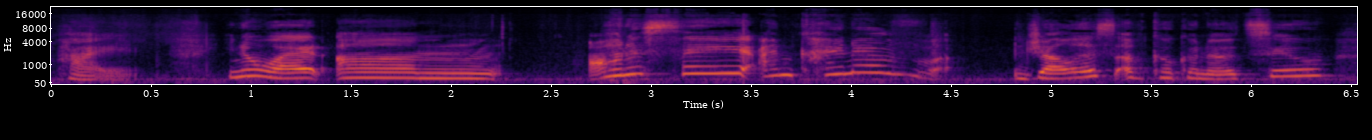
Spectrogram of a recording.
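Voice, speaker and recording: A very animated woman with a high voice takes her time as she hosts a casual language-lesson podcast and teaches phrases. She talks in a chatty, rambling manner with tangents.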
